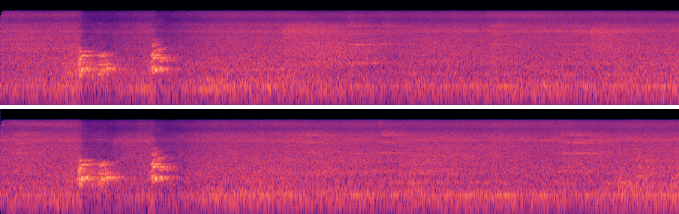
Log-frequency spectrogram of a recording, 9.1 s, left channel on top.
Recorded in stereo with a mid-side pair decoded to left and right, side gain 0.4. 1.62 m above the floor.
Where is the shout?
25° right, 1.7 m; by 2.4 s 5° right, 2 m.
